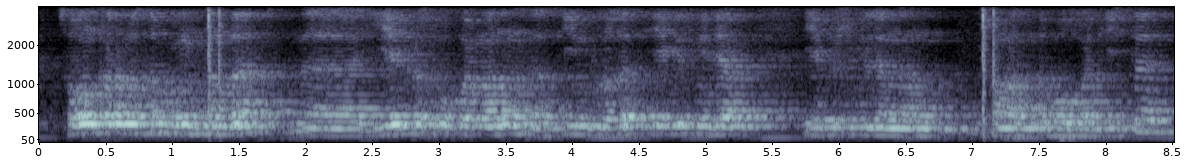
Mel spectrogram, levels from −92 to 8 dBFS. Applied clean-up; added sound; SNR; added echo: none; Computer keyboard; 14 dB; reverberation time 1.1 s.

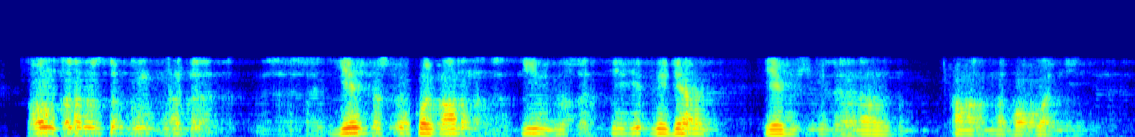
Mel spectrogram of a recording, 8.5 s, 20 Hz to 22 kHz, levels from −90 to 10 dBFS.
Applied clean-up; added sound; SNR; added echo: neural separator model SepFormer WHAMR!.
